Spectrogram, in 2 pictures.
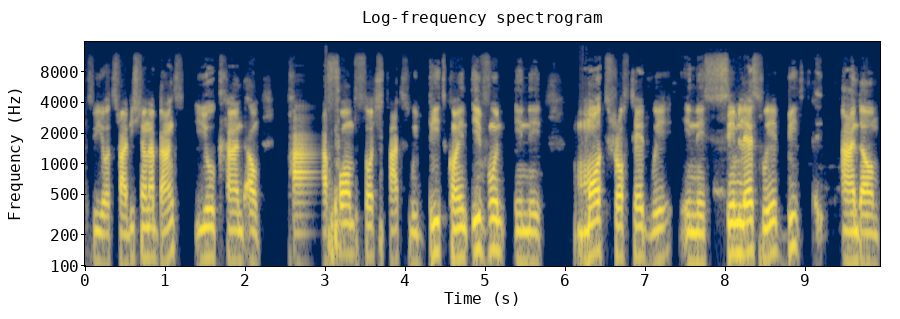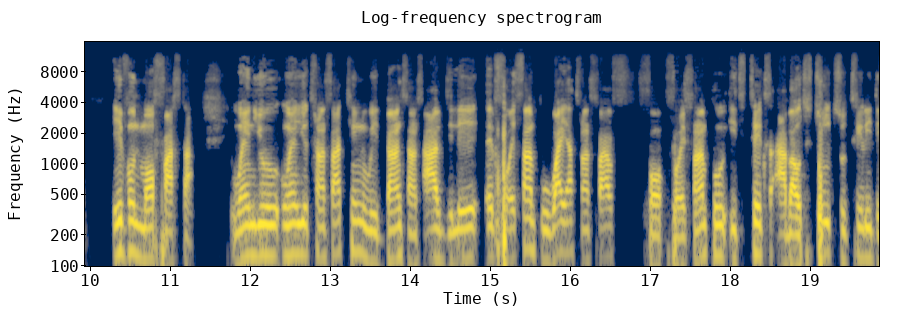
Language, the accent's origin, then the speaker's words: English; Nigeria; I'm a Nigerian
